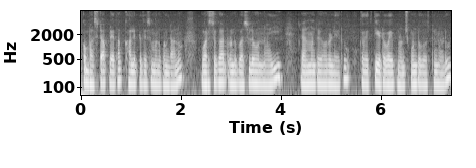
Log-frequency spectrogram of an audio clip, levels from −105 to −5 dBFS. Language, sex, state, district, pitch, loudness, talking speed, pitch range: Telugu, male, Andhra Pradesh, Visakhapatnam, 120 Hz, -19 LUFS, 185 wpm, 120-130 Hz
